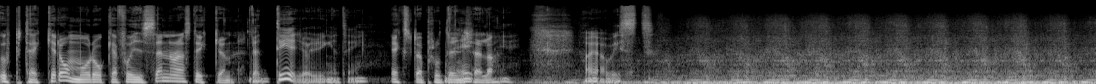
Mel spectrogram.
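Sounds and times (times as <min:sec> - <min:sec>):
speech: 0:00.0 - 0:06.8
malfunctioning washing machine rumbling: 0:04.5 - 0:10.9.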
